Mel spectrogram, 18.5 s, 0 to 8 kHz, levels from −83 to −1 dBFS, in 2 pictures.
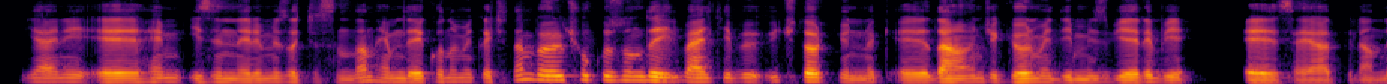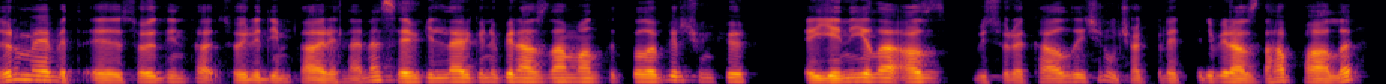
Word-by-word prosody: Yani, 120 +1 -5
eee, 105 -2 +3
hem 120 0 -5
izinlerimiz 105 0 -4
açısından 100 +5 -6
hem 110 -2 -4
de 105 - +5
ekonomik 125 +3 -3
açıdan 140 - -4
böyle 165 -1 +6
çok 165 0 -5
uzun 155 -1 0
değil. 135 -1 +5
Belki 120 -1 +1
bir 125 - -3
3-4 135 0 +2
günlük, 110 0 -7
eee, 100 0 +1
daha 105 -1 +6
önce 110 +1 -5
görmediğimiz 105 -2 0
bir 95 - -4
yere 95 +5 +3
bir, 95 -2 -2 0.4
eee, 80 -1 +5
seyahat 80 0 -4
planlıyorum 85 - -2
ve 165 - +1
evet. 155 -2 0
Eee, 95 -1 +1
söylediğin 105 +2 -2
ta - - -4
söylediğim 95 +2 -3
tarihlerden 95 +5 -1
Sevgililer 120 -3 +2
Günü 125 -1 -6
biraz 120 -2 +3
daha 125 - +4
mantıklı 120 0 -3
olabilir 125 +5 +2
çünkü, 125 0 -3 0.4
eee, 100 - +2
yeni 110 +3 +4
yıla 125 -2 +5
az 115 0 +2 0.2
bir 100 - -10
süre 100 0 -6
kaldığı 105 +2 -2
için 120 -1 -7
uçak 100 -1 -9
biletleri 105 +2 -7
biraz 105 -2 +3
daha 135 +1 -3
pahalı. 100 -2 +1
110 Hz, 175 wpm, -25 LUFS, 100-125 Hz, 0.4 s, böyle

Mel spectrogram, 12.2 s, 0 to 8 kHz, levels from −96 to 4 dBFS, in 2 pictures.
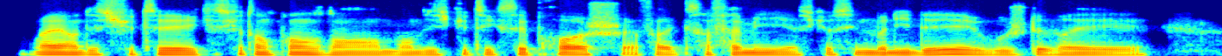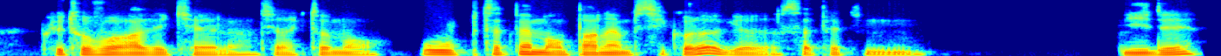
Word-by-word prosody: Ouais, 115 0 +4
en 110 -1 +4
discuter, 105 0 +2
qu'est-ce 105 - -7
que - - -3
tu - - -1
en 105 - +3
penses 105 0 +2
d'en 95 -1 0
d'en 90 0 -2
discuter 95 +2 -4
avec 95 - -6
ses 100 - 0
proches, 105 -1 +1
enfin 95 - -2
avec 95 - -5
sa - - -5
famille, 95 0 +1
est-ce 95 +1 -5
que - - -6
c'est 105 - -6
une 100 - +1
bonne 95 0 +2
idée? 110 +5 +3
Ou 100 -2 -2
je 95 - -9
devrais 95 -1 -1 0.6
plutôt 105 - +1
voir 100 -1 +4
avec 95 0 -1
elle 95 0 -2
directement? 95 0 -4 0.2
Ou 110 -1 +4
peut-être 105 +1 -5
même 120 -2 +6
en 95 -2 +2
parler 100 +1 +2
à - - +4
un - - 0
psychologue, 100 - +1
ça 90 - -4
peut 100 - -5
être 95 - -23
une 115 +2 -5 1.0
une 95 - +1
idée? 105 +7 +2
100 Hz, 225 wpm, -21 LUFS, 95-105 Hz, 1.0 s, même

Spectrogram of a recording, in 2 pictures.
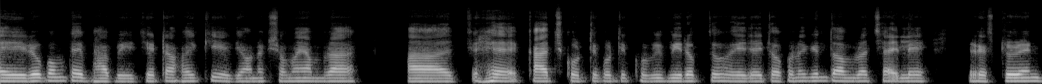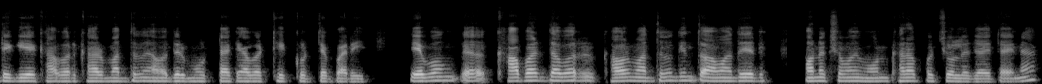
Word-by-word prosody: এরকমটাই 160 +3 +4
ভাবি। 140 0 0 0.2
যেটা 150 +1 -1
হয় 150 +1 -1
কি 180 - -6 0.2
যে 145 - -3
অনেক 145 +1 -5
সময় 150 0 -1
আমরা 145 0 0 0.7
আ 140 - +4 0.5
যে - - -6
হ্যাঁ 155 -1 +4 0.2
কাজ 145 0 +5 0.2
করতে, 150 0 -2
করতে 145 +1 -3
খুবই 145 0 -2
বিরক্ত 150 +1 0 0.2
হয়ে 145 -1 +1
যাই। 145 0 +1
তখনো 155 +2 -1
কিন্তু 165 0 -1
আমরা 150 0 0
চাইলে 150 +1 +1 0.7
রেস্টুরেন্টে 155 +2 +3
গিয়ে 155 0 +4
খাবার 145 +1 0
খাওয়ার 150 -1 +2
মাধ্যমে 155 +2 -2
আমাদের 115 - +1
মুডটাকে 145 0 -1
আবার 145 0 0
ঠিক 145 -2 -2
করতে 140 0 -1
পারি 135 0 0 0.6
এবং 175 +3 +3 0.2
অ্যা - - +3 0.3
খাবার-দাবার 175 +2 +3 0.3
খাওয়ার 160 +2 +3
মাধ্যমে 165 +2 -1
কিন্তু 180 0 -2
আমাদের 160 +1 +2 0.6
অনেক 165 0 0
সময় 160 0 0
মন 150 +1 -1
খারাপও 160 0 -1
চলে 145 -3 +1
যায়, 135 0 0
তাই - - -1
না? 170 - -1
150 Hz, 140 wpm, -23 LUFS, 145-160 Hz, 0.7 s, কাজ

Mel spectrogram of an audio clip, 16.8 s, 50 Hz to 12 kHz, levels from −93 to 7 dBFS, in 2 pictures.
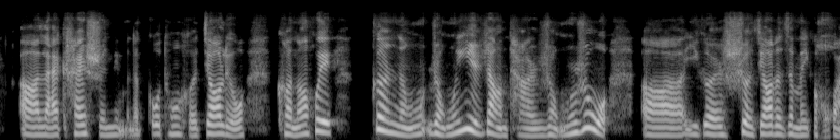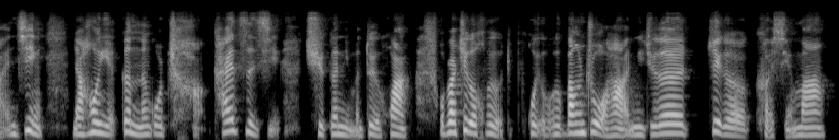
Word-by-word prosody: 啊， 190 -2 +3
来 185 0 +1
开 210 -1 +1
始 190 -4 0
你 180 +1 -7
们 - - -10
的 - - -7
沟 210 - -3
通 205 -1 -7
和 170 -3 -6
交 210 +5 +4
流， 180 -3 -2 0.3
可 205 -2 -1
能 195 +4 +1
会 245 +1 +5 0.4
更 275 -8 +4
能 180 +1 -1
容 210 0 -2
易 315 +2 +6
让 215 -7 +2
他 175 0 -4
融 180 +6 -4
入， 330 +6 +3 0.3
呃， 180 -2 +1
一 195 - -7
个 195 -2 0
社 225 +3 +1
交 205 +2 +3
的 200 -1 -2
这 210 +3 -4
么 175 0 -3
一 - - -6
个 185 - -9
环 185 +2 -6
境， 280 +8 +2 0.3
然 200 - +3
后 245 +3 +4
也 200 -4 -2
更 250 -6 +1
能 195 +1 -2
够 205 0 -4
敞 - - -5
开 255 +3 +4
自 260 -4 -4
己 175 - -9 0.2
去 205 - -1
跟 205 0 -2
你 - - -4
们 - - -8
对 205 -5 -2
话。 180 +1 +4 0.3
我 215 - -4
不 - - -4
知 - - +11
道 - - +5
这 280 - +2
个 225 - +6
会 215 +1 -5
有 - - -4 0.2
会 220 -2 -2
有 - - -10
会 205 - -4
帮 225 +3 +4
助 240 0 +2
哈， 175 +1 +4
你 185 - -2
觉 195 - -4
得 220 +1 +4 0.2
这 255 -2 +1
个 175 -6 -2
可 180 +3 -9
行 155 -1 -7
吗？ 180 0 +1
200 Hz, 260 characters per minute, -23 LUFS, 180-225 Hz, 0.4 s, 知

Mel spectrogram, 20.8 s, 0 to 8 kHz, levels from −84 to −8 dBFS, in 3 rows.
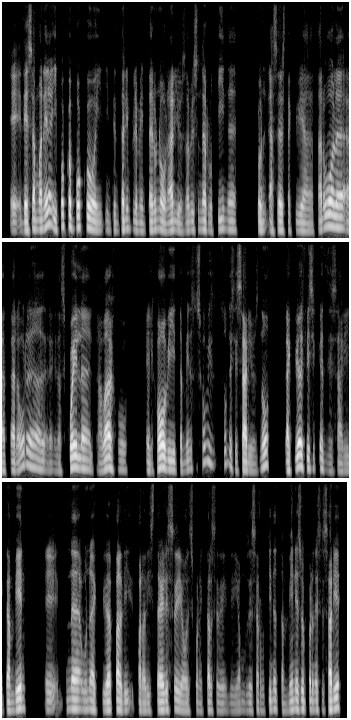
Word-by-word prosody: eh, - - -4
de 105 - +5
esa 120 +5 +1
manera, 130 +10 +3
y 120 - 0
poco 155 +7 +2
a 125 - -2
poco 140 -4 +4
in 105 +1 -7
intentar 105 +1 -3
implementar 110 -2 -3
un 120 0 -6
horario, 105 0 +1
¿sabes?, 105 +3 -7
una 115 0 0
rutina 115 +2 -6 0.4
con 105 0 -2
hacer 105 +2 -1
esta 105 0 -2
actividad 100 -1 -4
a 95 - -12
tal 110 +4 -4
hora 140 -6 +5
a - - -5
tal 105 0 -4
hora, 150 -4 0 0.3
la 95 - -12
escuela, 130 +3 +4
el 105 - -10
trabajo, 110 +1 +1 0.3
el 100 -2 -6
hobby, 120 -4 +6
también 105 +4 -9
esos 135 +2 -19
hobbies 200 -3 -8
son 180 +1 -12
necesarios, 105 - 0
¿no? 160 +4 +2 0.3
La 110 - +4
actividad 140 +9 +5
física 130 0 -5
es 120 - -5
necesaria 95 0 -12
y - - -17
también, 115 +6 +3 0.4
eh, 110 -10 -6
una 120 0 +2
una 115 0 -2
actividad 110 +1 0
para 115 -3 +5
di 110 +2 -8
para 105 -2 -3
distraerse 105 +3 0
o 100 - -3
desconectarse 100 +1 -7
de 100 0 -10
digamos, 100 +2 -16
de 100 - -9
esa 100 +4 -8
rutina 115 +4 -7
también 105 +3 -6
es 115 -1 0
supernecesaria. 115 +3 +1
110 Hz, 180 wpm, -24 LUFS, 100-120 Hz, 0.4 s, hobby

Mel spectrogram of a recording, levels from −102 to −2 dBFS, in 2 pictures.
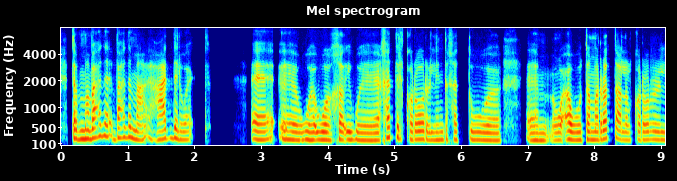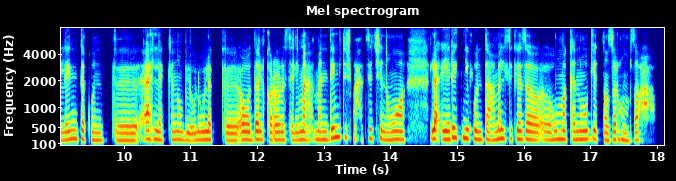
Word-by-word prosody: طب 225 - +4
ما 210 +1 +4
بعد 280 +6 +2
بعد 250 +1 0
ما 215 -7 +2
ع 205 -2 -2
عدى 230 +3 +2
الوقت، 195 -1 -5 0.9
آآ، 200 -1 +2
آآ 200 -4 +2
و 190 +1 +1 0.3
وخ 185 +3 -2
وخدت 190 +5 +1
القرار 205 -4 +1
اللي 190 0 -2
أنت 195 +1 -3
خدته 195 -1 -2 0.6
آمم 180 0 -2
و 185 +1 +1
أو 190 -1 +4
تمردت 200 +4 +1
على 205 -4 +1
القرار 195 +1 -3
اللي 195 0 -2
أنتَ 220 0 0
كنت 185 -2 -6 0.4
أهلك 205 -3 +2
كانوا 200 0 -3
بيقولوا 185 +1 -1
لك 200 -1 +2 0.2
آه 175 +3 +2
ده 200 +2 +2
القرار 195 -1 0
السليم 185 0 -3
ماح 200 0 0
ما 200 -1 -1
ندمتش 245 +6 0
ما - - -7
حسيتش 225 +4 -6
إن 200 - -2
هو 200 +1 +1 0.4
لأ، 225 0 +5
يا 205 0 +5
ريتني 240 0 +2
كنت 210 -2 -1
عملت 210 +3 0
كذا 210 -1 +2
آآ، 195 0 0
هم 210 +2 +1
كانوا 205 +1 0
وجهة 210 -1 -2
نظرهم 185 0 -2
صح؟ 190 - -5
200 Hz, 175 wpm, -23 LUFS, 190-215 Hz, 0.9 s, لأ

